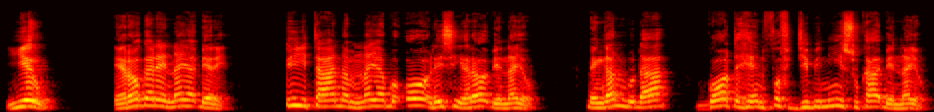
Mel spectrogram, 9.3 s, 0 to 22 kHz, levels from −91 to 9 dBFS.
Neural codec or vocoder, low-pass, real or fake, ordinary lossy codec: none; 14.4 kHz; real; none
